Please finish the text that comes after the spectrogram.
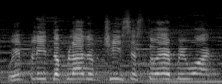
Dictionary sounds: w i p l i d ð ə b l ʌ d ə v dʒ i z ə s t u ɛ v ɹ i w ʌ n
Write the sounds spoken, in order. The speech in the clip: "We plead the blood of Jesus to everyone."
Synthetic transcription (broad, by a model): w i p l i d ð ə b l ʌ d ə v dʒ i s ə s t u ɛ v ɹ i w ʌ n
